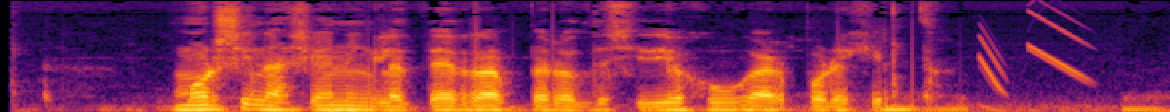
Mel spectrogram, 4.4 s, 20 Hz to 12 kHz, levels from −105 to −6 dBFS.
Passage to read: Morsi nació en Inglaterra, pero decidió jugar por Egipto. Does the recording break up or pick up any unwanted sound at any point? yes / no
yes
